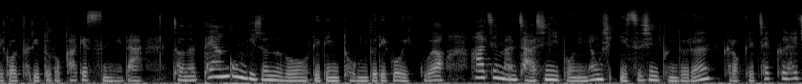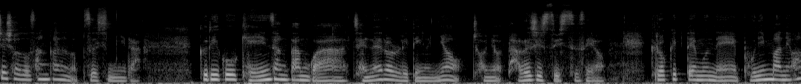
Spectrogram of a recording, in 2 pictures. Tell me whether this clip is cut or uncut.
cut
